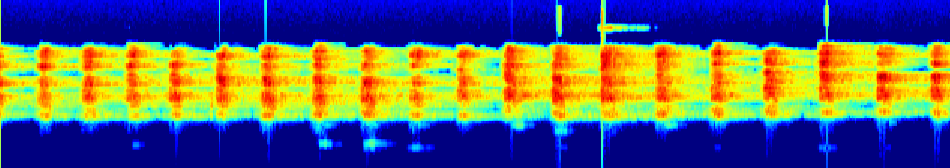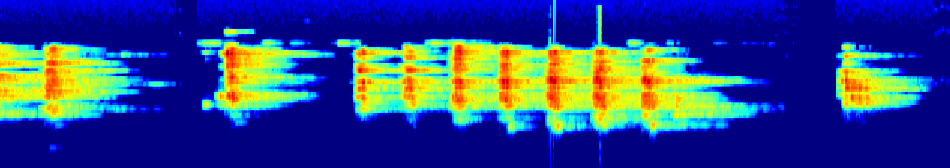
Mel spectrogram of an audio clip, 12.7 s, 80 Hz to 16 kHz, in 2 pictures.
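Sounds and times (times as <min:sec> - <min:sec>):
bird harsh chirps: 0:00.0 - 0:12.6.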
